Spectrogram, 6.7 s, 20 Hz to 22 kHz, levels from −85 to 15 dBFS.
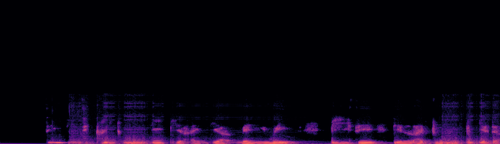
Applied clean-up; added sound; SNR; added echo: neural separator model SepFormer DNS4.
